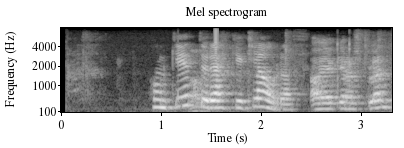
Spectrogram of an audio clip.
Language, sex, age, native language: Icelandic, female, 40-49, Icelandic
